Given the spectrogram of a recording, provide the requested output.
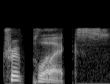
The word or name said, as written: triplex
